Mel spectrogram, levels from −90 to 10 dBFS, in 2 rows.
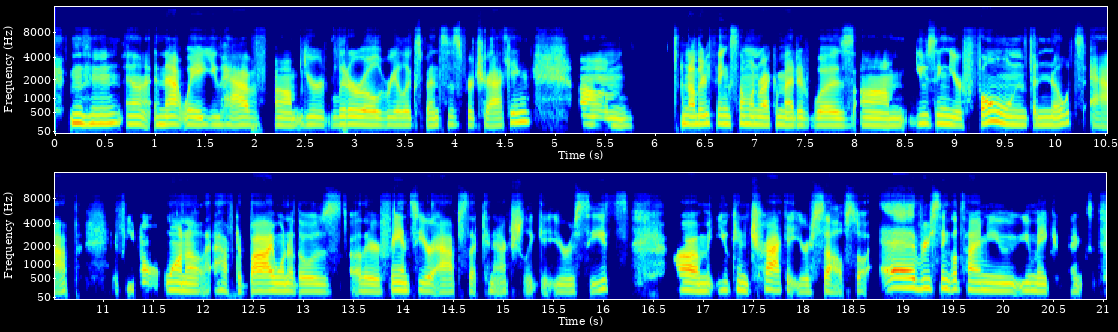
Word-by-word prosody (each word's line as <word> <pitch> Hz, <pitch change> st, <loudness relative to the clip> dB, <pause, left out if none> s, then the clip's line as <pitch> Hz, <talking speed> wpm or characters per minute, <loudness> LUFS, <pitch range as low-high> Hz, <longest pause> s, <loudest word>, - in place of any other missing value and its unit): Mhm, 205 Hz, 0 st, 0 dB
uh, 195 Hz, -1 st, -2 dB
and 185 Hz, +1 st, -4 dB
that 190 Hz, 0 st, +4 dB
way, 180 Hz, -1 st, +1 dB
you 180 Hz, +1 st, -4 dB
have, 175 Hz, -1 st, 0 dB
um, 165 Hz, -2 st, -1 dB
your 180 Hz, -1 st, -5 dB
literal 180 Hz, -1 st, 0 dB
real 170 Hz, 0 st, -3 dB
expenses 175 Hz, +2 st, -6 dB
for 170 Hz, -, -5 dB
tracking. 170 Hz, +11 st, -1 dB, 0.5 s
Um, 170 Hz, -5 st, -2 dB, 0.5 s
another 195 Hz, 0 st, +3 dB
thing 205 Hz, -1 st, -2 dB
someone 190 Hz, -1 st, -3 dB
recommended 175 Hz, -2 st, 0 dB
was, 165 Hz, -1 st, -1 dB
um, 165 Hz, -2 st, -1 dB
using 205 Hz, 0 st, -4 dB
your 175 Hz, -3 st, -1 dB
phone, 205 Hz, -1 st, +1 dB
the 170 Hz, -, -3 dB
notes 175 Hz, +5 st, -5 dB
app. -, -, -2 dB, 0.3 s
If -, -, -18 dB
you -, -, -11 dB
don't 190 Hz, -, -4 dB
wanna 180 Hz, -4 st, +2 dB
h -, -, -5 dB
have 175 Hz, -5 st, -5 dB
to 175 Hz, -, -5 dB
buy 175 Hz, +3 st, +8 dB
one 175 Hz, 0 st, -1 dB
of 170 Hz, -, -4 dB
those 170 Hz, -2 st, -4 dB
other 165 Hz, -2 st, -2 dB
fancier 185 Hz, +1 st, +1 dB
apps 155 Hz, +1 st, 0 dB
that -, -, -8 dB
can -, -, -11 dB
actually -, -, -3 dB
get -, -, -13 dB
your 160 Hz, -1 st, -8 dB
receipts, 170 Hz, +7 st, -6 dB, 0.6 s
um, 180 Hz, -2 st, +7 dB
you 195 Hz, +1 st, -8 dB
can 195 Hz, -4 st, -5 dB
track 190 Hz, +1 st, +6 dB
it -, -, -6 dB
yourself. 155 Hz, -1 st, -1 dB
So, -, -, -5 dB, 0.2 s
every 245 Hz, -, +8 dB
single 220 Hz, -1 st, -1 dB
time 195 Hz, -2 st, +2 dB
you 180 Hz, -1 st, -4 dB
you 180 Hz, +1 st, -6 dB
make 170 Hz, -3 st, -3 dB, 0.2 s
an -, -, -7 dB
ex -, -, -16 dB
180 Hz, 175 wpm, -24 LUFS, 170-195 Hz, 0.6 s, buy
